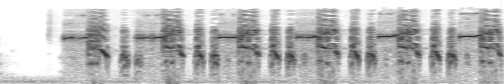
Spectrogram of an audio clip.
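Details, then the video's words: Loud grey francolin calling: grating, repeated phrases of short harsh notes and thin whistled tones, roughly one phrase every half second, delivered without pause against a quiet background. "Teetar ki awaaz | तीतर की आवाज | তিতির আওয়াজ | El sonido de una perdiz | ਇੱਕ ਤਿੱਤਰ ਦੀ ਆਵਾਜ਼"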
